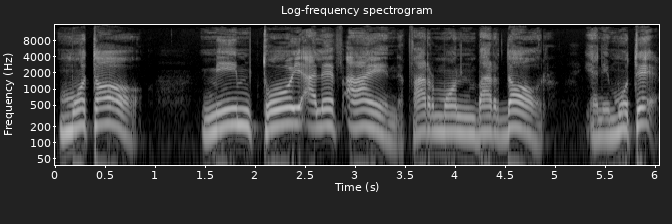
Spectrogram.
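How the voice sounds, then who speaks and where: A man reads a vocabulary and usage lesson, measured and precise, spelling words out letter by letter. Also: a little high, dry recording. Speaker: language teacher.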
